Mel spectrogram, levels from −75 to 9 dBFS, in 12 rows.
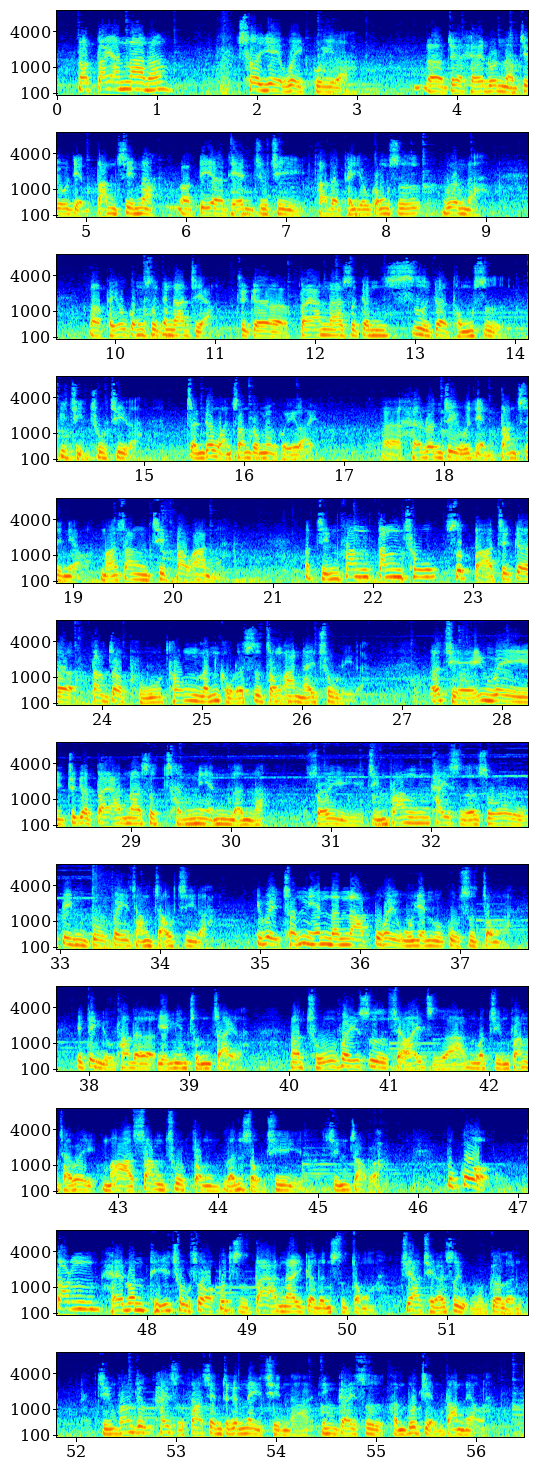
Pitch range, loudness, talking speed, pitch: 120-155 Hz, -15 LUFS, 245 characters per minute, 135 Hz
